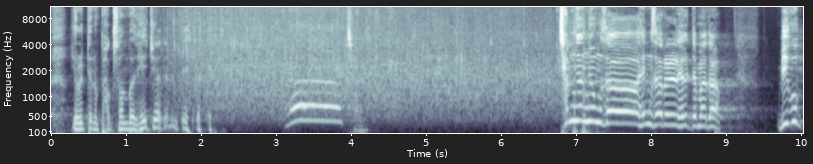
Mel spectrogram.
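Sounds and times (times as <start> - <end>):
congregation applauding: 1.4 - 7.9.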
